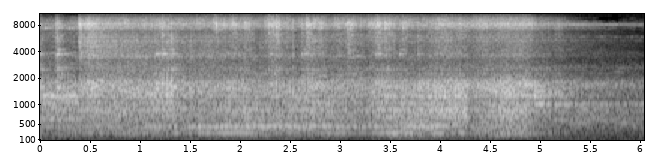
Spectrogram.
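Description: Harsh, grating film sound design with a steady low drone under it. It is loud, then fades away over the last second or so.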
